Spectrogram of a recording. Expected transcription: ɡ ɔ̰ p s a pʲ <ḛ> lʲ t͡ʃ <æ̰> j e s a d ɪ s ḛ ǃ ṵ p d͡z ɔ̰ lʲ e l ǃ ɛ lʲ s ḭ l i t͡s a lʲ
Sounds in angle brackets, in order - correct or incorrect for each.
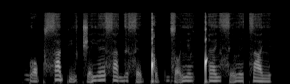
correct, incorrect: ɛ̰

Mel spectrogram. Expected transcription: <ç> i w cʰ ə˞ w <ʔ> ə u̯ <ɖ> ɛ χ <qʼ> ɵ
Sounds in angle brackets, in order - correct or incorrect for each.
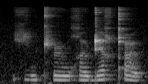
correct, incorrect: χ, correct, correct

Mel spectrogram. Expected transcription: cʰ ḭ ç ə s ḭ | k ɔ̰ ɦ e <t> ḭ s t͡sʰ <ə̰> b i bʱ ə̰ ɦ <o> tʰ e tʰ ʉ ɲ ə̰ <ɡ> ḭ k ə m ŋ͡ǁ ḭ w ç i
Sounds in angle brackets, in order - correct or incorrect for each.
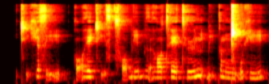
incorrect: cʰ, incorrect: ɔ̰, incorrect: ɔ, incorrect: ɓ

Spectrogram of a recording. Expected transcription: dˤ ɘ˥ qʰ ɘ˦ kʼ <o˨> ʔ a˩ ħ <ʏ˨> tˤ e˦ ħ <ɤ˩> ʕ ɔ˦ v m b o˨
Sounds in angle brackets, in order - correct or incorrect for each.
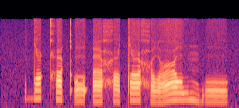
incorrect: ɔ˨, correct, incorrect: ɔ˩

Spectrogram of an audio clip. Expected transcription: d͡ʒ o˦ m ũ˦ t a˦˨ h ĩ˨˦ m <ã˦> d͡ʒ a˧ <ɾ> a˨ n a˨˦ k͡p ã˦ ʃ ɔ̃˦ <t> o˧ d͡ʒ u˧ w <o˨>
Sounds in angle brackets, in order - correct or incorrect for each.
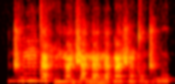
incorrect: ã˧, incorrect: n, correct, incorrect: o˦

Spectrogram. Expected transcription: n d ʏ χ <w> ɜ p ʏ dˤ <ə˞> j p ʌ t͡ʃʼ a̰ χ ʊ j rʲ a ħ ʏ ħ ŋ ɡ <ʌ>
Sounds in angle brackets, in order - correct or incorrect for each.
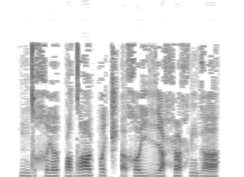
incorrect: j, incorrect: ʌ, incorrect: a

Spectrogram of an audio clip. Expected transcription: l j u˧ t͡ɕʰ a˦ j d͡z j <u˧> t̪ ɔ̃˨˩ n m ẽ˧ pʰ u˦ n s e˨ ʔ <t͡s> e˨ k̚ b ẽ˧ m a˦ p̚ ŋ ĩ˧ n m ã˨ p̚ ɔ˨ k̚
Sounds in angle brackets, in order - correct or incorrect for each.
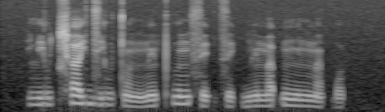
correct, correct

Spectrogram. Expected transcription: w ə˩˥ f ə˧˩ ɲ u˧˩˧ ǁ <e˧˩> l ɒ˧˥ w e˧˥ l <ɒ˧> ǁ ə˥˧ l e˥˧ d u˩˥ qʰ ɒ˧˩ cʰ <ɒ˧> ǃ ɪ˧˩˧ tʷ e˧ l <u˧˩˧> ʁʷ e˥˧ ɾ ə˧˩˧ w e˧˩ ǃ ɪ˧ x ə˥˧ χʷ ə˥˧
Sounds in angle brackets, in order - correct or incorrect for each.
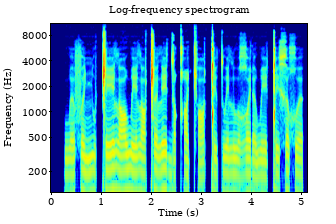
incorrect: e˧˥, correct, incorrect: ɒ˩˥, incorrect: u˧˩

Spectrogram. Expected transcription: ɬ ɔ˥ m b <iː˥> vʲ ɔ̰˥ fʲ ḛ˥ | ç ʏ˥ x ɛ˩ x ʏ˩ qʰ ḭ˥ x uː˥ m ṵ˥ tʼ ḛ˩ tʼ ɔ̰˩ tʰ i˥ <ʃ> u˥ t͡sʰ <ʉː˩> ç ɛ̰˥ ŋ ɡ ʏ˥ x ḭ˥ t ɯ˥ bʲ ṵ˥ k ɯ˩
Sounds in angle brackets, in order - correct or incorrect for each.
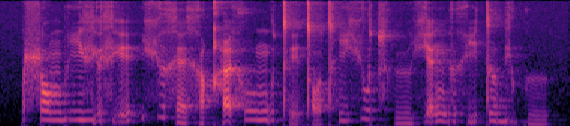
correct, incorrect: ç, correct

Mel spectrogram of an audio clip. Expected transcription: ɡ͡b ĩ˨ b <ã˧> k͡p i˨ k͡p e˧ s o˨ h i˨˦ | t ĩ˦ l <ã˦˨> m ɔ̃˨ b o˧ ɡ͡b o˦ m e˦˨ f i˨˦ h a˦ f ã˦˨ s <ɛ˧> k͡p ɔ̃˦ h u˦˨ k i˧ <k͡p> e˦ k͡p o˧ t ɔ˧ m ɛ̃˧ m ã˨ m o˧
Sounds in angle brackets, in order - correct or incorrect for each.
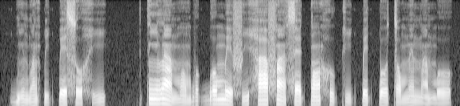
correct, correct, correct, correct

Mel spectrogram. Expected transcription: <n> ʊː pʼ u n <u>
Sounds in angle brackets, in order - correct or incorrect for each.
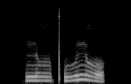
correct, incorrect: o

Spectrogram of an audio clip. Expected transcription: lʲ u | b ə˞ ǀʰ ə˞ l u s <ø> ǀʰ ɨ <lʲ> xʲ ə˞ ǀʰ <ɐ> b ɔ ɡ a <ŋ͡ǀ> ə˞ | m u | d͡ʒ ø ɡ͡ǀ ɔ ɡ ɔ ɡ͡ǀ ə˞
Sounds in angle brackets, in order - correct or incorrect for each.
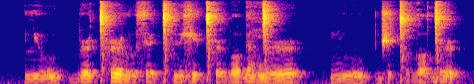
correct, incorrect: none, incorrect: ə˞, correct

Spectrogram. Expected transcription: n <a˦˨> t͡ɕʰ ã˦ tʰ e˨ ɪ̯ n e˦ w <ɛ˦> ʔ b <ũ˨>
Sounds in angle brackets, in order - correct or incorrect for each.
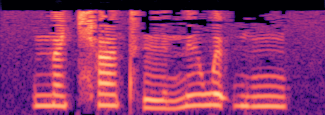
incorrect: ã˦˨, correct, incorrect: ũ˦

